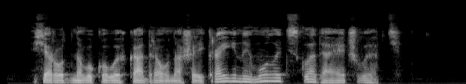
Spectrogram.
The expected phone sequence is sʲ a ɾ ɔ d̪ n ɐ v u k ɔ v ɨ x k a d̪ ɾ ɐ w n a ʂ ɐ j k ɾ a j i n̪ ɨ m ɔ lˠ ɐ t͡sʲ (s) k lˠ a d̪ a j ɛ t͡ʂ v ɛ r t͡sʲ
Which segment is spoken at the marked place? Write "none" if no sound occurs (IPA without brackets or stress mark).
s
